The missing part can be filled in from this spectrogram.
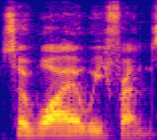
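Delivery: ordinary talk, nothing marked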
